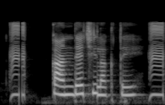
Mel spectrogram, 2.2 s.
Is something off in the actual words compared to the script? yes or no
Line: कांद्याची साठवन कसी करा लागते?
yes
